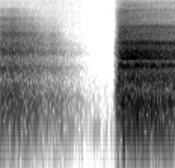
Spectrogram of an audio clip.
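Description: A person breathing audibly into a close microphone during a guided breathing pause: a soft breath fading out in the first second, then, after a short silence, a louder, longer breath beginning about a second and a half in.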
